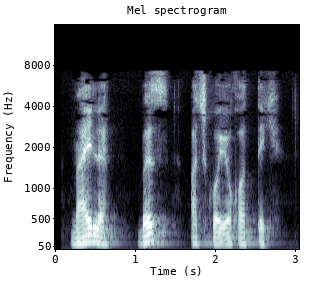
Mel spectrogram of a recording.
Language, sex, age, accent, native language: Uzbek, male, 18-24, Qoraqalpog'iston, Uzbek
